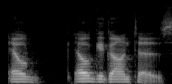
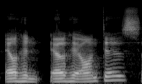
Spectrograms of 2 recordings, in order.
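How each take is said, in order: First: The second word begins with a hard g sound. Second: The second word begins with an h sound. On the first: "I'm not saying that right" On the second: "Is it a He noise because it's Spanish?"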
